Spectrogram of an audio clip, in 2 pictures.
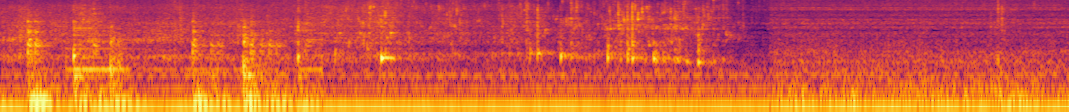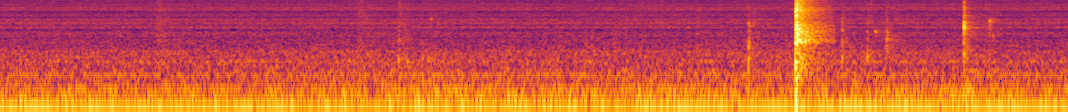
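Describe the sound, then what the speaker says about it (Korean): Green onion, garlic and meat stir-fried for gochujang stew, with a few seconds of busy scraping and sizzling up front that settles into a low steady hiss, then a sharp clack near the end. "오늘은 고추기름 내지 않고 일단은 파 마늘 고기 볶다가 물 넣고"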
